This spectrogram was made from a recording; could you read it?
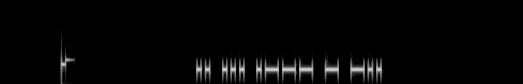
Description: Morse code, heard as a keyed tone, about 28 wpm, 700 Hz. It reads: ISJTD
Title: Five Challenging Letter-Number Combinations 28wpm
